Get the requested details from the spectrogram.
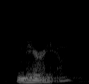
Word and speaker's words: Miriam: They started naming their daughters Miriam. That's the Hebrew pronunciation, but the English pronunciation is Mary.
